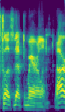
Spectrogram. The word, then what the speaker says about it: Maryland: And she knows how to pronounce Maryland. Not Maryland, They don't do it right here, but don't worry about it. Maryland.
